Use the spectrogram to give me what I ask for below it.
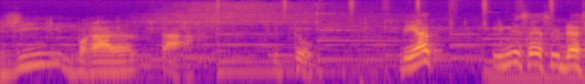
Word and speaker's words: Gibraltar: dibaca sih bekal tanda bukan Gibraltar bukan juga seperti bahasa Inggris Gibraltar karena Zee Ini masuknya sama bunyi yang lembut zibrolta itu lihat ini saya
